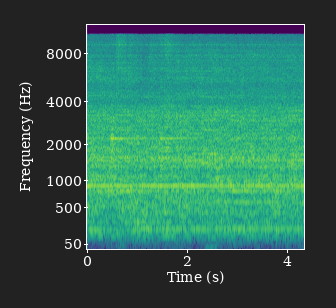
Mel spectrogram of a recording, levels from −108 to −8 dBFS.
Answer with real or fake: fake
